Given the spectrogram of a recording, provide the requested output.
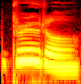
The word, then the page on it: brutal: American English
